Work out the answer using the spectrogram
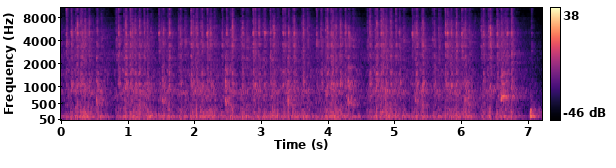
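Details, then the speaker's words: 1981 Cutlass Supreme small-block Chevy V8 with Vortec-style heads, cold, after the spark plug swap with the distributor accidentally moved: a lumpy, uneven idle with irregular dropouts between firing pulses. One cylinder is misfiring from a spark plug wire not fully seated. "I'm going to try and fire it up again, because one of the spark plug wires was not completely on. Whoops."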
